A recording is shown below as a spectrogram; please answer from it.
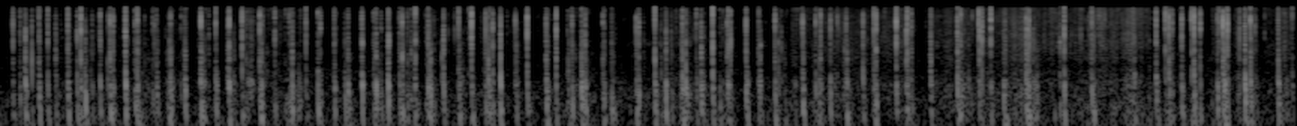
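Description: Fingertips and long nails tap rapidly on the plastic tile surface and edge of a holographic geometric PVC-tile handbag. The result is a fast, continuous stream of short, dry clicks and taps that stop almost instantly and spread from low thumps to bright highs.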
